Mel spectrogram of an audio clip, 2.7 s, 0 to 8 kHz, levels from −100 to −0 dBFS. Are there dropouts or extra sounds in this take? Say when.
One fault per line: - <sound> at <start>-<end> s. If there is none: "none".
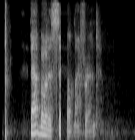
- dropout at 1.2-1.3 s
